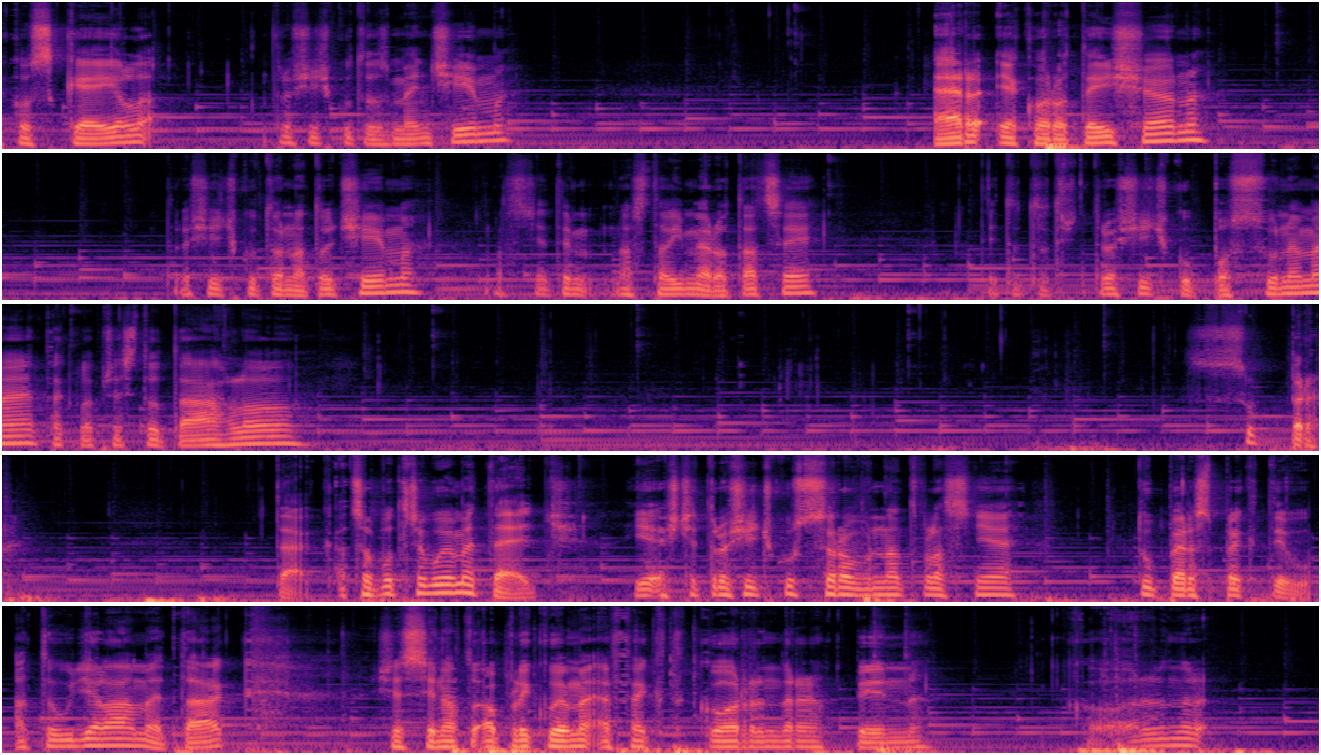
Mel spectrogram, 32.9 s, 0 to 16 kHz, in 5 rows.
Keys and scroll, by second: 5.2 r, 18.5 space, 24.0 space, 28.5 c, 30.7 space, 31.7 p, 31.9 n.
